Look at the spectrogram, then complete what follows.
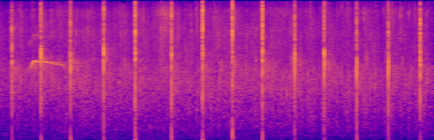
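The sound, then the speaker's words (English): An audience stands and applauds to honor a group of people for their ministry, in a steady wash of clapping, with sharp, evenly spaced claps about twice a second standing out. No one speaks. “If you feel comfortable, would you just stand and just applaud them?”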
